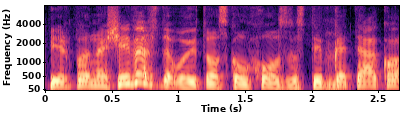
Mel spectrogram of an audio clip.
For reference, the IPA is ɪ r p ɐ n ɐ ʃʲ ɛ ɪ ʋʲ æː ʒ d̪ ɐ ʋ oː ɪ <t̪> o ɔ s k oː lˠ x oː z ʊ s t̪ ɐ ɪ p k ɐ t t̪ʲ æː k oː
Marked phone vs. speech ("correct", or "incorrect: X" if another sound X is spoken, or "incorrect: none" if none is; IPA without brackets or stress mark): correct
